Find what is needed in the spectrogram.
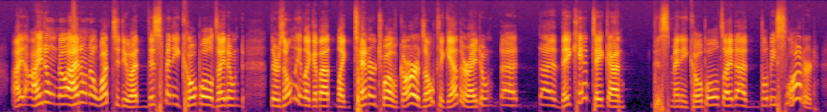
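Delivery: terrified, high, stumbling panic. The game master voicing the mayor answering the players, terrified frightened voice. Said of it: "the mayor seems to be terrified and has the hiccups".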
